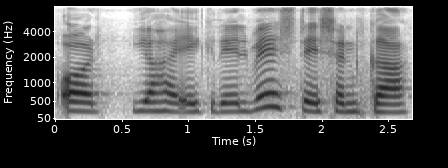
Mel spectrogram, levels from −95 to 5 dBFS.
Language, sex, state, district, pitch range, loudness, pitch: Hindi, female, Madhya Pradesh, Dhar, 225-245 Hz, -17 LUFS, 235 Hz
